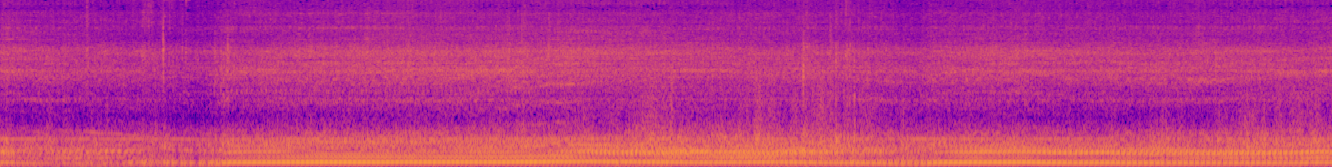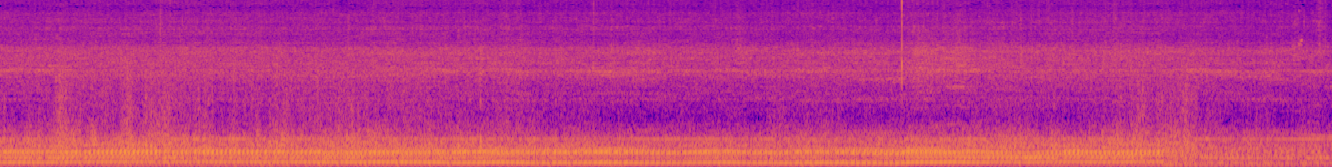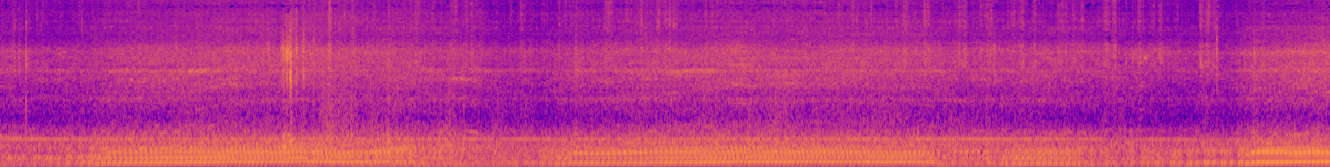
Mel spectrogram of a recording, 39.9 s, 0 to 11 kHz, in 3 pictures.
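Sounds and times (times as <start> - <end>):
motorcycle engine running: 0.0 - 39.9
light clicks and rattles: 35.6 - 39.0.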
